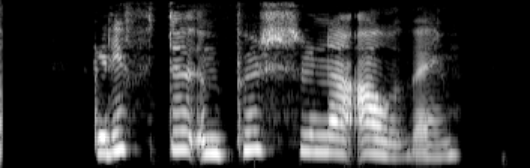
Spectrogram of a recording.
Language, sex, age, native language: Icelandic, female, 9, Icelandic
